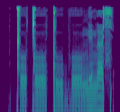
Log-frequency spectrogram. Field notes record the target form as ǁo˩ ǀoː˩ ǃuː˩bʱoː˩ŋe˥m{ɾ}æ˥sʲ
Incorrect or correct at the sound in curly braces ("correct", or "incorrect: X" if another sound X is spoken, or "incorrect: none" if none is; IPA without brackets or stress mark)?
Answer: correct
